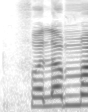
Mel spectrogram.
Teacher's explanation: فلما میں میم مشدد ہے اور میم مشدد پر ہمیشہ غنہ ہوتا ہے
